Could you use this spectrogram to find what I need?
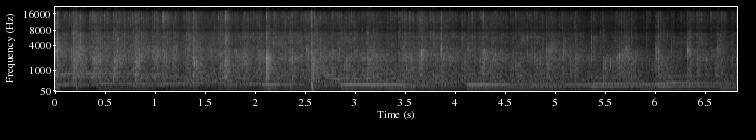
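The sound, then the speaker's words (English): An audience applauds steadily for three family volunteers as they come up, a dense wash of many hands clapping that holds at an even level for about seven seconds, with a low steady hum running underneath and no voices. “Go ahead and applaud for them as they come.”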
